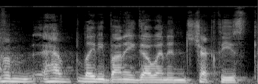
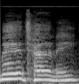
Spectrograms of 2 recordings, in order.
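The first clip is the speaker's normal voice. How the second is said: woman's voice, pitched very high; 11 semitones higher than usual. Retelling a night phone call, doing the caller's voice: imitating a woman's voice. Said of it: "I'll do her voice if I can".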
